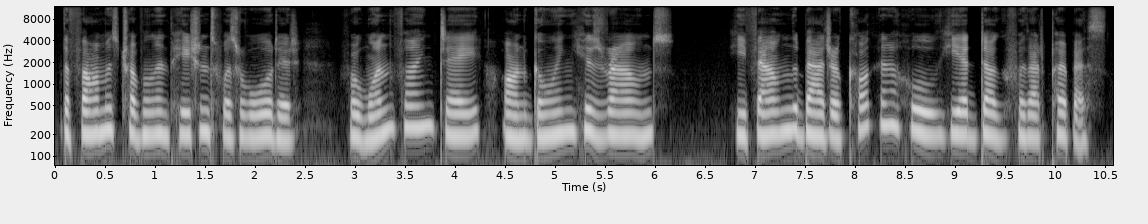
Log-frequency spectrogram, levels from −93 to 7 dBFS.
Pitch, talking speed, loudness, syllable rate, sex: 205 Hz, 165 wpm, -17 LUFS, 4.2 syllables/s, female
